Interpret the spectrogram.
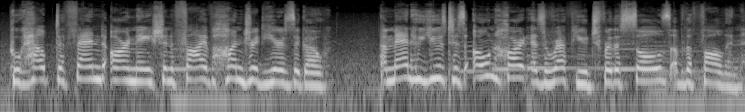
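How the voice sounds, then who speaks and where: A stately female leader, acted by a woman, composed and authoritative in a slightly high voice. The speech is formal and measured, a game cutscene with music underneath. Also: close to an everyday voice. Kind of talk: video game cutscene acting.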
